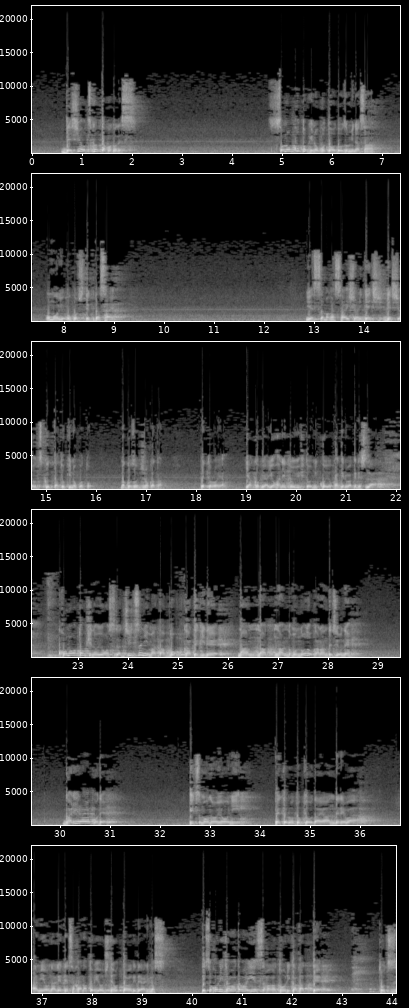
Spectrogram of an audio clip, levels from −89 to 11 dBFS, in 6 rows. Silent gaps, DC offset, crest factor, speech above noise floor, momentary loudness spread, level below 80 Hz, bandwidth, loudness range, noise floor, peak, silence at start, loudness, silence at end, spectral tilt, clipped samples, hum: none; under 0.1%; 14 dB; 20 dB; 21 LU; -42 dBFS; 13 kHz; 5 LU; -33 dBFS; 0 dBFS; 0 s; -13 LUFS; 0 s; -4.5 dB/octave; 0.2%; none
